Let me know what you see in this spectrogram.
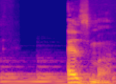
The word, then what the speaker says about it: Esme: A big thanks to our quiz daddies, Brandon Long, Adam Volk at Esme, and I'm sorry, now I can start pronouncing it correctly because he pronounces it Esma. Okay. As in short for Esmeralda.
